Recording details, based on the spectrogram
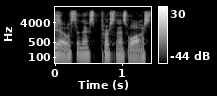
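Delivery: ordinary talk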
